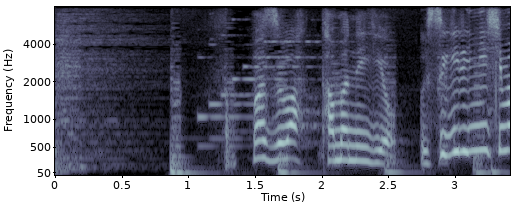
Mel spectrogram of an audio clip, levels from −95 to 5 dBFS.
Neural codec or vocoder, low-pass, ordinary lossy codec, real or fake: none; none; none; real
